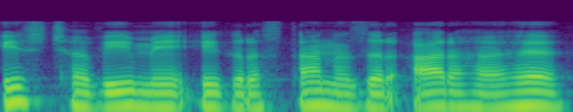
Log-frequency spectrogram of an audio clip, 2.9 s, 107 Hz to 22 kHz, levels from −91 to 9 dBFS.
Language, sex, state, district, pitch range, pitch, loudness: Hindi, male, Assam, Kamrup Metropolitan, 130-145 Hz, 135 Hz, -13 LUFS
